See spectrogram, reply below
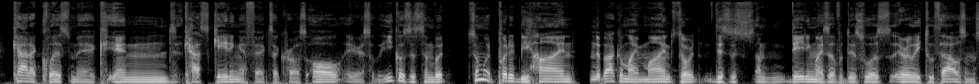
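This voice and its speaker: Man from Guatemala, middle-aged, even monotone delivery, dry close sound. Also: on the low side, no room sound. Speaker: guest, nonprofit executive director. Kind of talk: conversational interview answer.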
